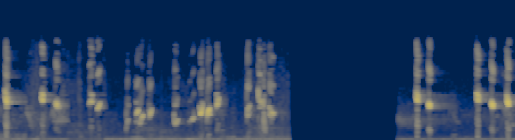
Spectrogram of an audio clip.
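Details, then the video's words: European goldfinch twittering, for exciting other goldfinches: clusters of bright, high chirps and quick warbled notes, then about a second of silence before more crisp chirps. "بتبتات حسون جديده للتهيج نار"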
